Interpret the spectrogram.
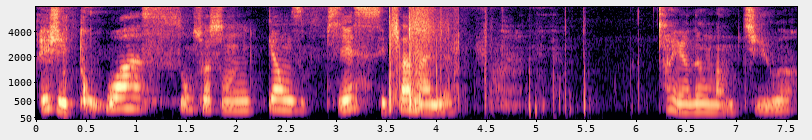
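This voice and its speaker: Slow, gravelly woman gaming. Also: a little high, fairly even intonation, slight background noise. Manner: chatty, addresses viewers directly, slips into soft asides. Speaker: gaming streamer. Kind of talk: casual let's-play commentary.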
